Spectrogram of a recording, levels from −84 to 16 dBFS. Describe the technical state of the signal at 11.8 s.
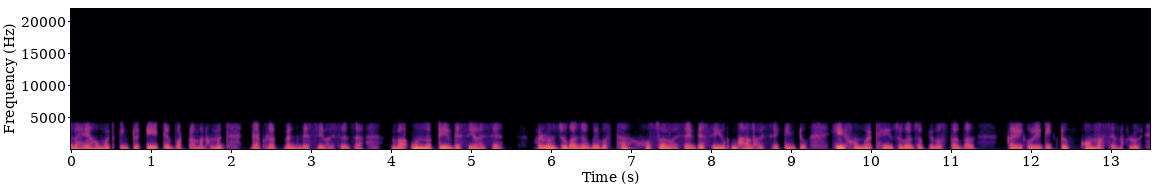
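At 11.8 s, as throughout the clip, the speech carries the sound of likely Opus compression at a very low rate, around 12 kbps. Nothing survives above 4.2 kHz, so it sounds narrow and muffled. Starved bands are filled with noise, which leaves the speech heavily rough and grainy.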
